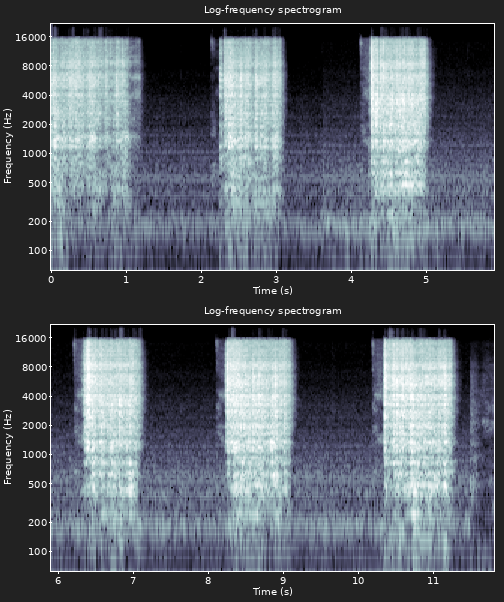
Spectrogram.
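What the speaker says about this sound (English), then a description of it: "Some of you are probably very offended by how I'm welding this." Welding on a homemade budget vehicle frame, six separate bursts of crackling, hissing arc, each lasting about a second, separated by silent pauses in a steady rhythm.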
